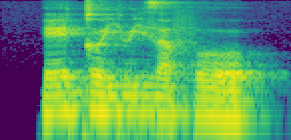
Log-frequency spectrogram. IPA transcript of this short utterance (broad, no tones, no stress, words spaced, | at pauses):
e ɡɵjʉjðɐ fo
